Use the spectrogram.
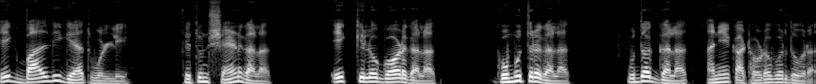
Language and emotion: Goan Konkani, neutral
